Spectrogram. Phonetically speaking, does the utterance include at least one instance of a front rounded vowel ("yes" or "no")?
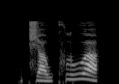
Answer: no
